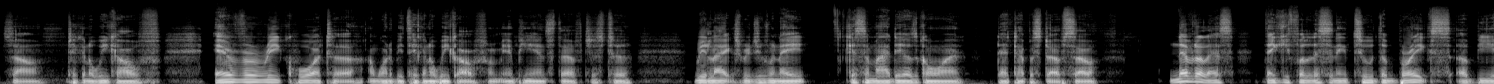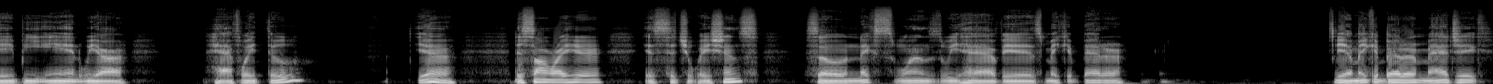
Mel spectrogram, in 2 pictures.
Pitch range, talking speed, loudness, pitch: 75-100 Hz, 135 wpm, -18 LUFS, 85 Hz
